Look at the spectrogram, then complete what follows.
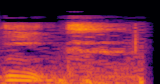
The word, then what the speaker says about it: eat: To eat. To eat, aquele T bem nítida. Eat, para no T, eat. Isso, EA, som de I, to eat.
